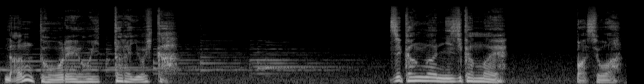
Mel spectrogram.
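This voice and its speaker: A foreign merchant from a video game, troubled and apologetic. His speech is formal and hesitant, rising and falling expressively over clearly audible music. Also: medium pitch, expressive, takes it slowly, darkish tone. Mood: grateful. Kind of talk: Japanese game dub dialogue.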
